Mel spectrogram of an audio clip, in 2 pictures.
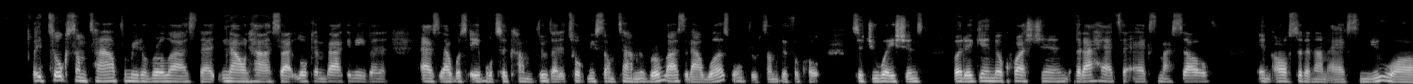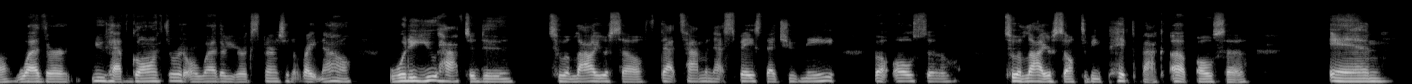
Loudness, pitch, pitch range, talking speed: -22 LUFS, 140 Hz, 130-145 Hz, 210 wpm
